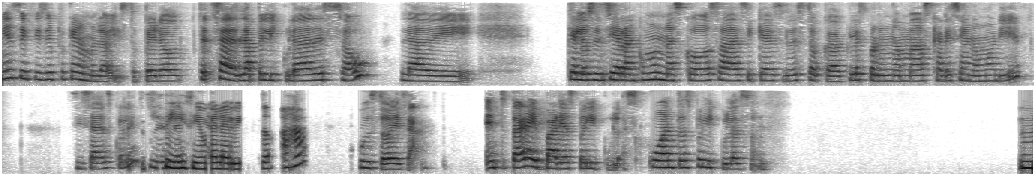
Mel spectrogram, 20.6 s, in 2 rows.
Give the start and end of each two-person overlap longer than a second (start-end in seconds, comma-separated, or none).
none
